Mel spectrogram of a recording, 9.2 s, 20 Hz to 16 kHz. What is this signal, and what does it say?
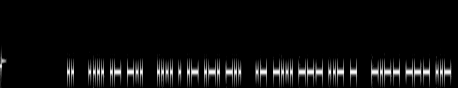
Morse code, heard as a keyed tone, about 28 wpm, 700 Hz. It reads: I HAD HEARD ABOUT YOU
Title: Sentences from Top 1000 Words - Review Part 1 - 28wpm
